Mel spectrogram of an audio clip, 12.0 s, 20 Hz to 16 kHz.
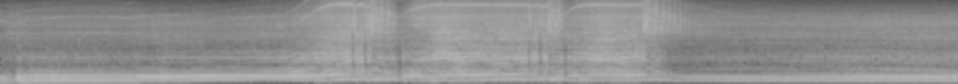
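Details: Turbo Mazda Miata, built 1.6L with a new head gasket, new clutch and flywheel, and a custom unequal-length turbo manifold giving a Subaru-like sound, about 14–15 psi boost. A strong, even note climbs cleanly through the revs with gear changes and no flutter or misses: a normal, healthy turbo engine.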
